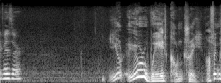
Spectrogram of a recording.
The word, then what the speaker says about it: Visser: Visser, as if it was Zed's. American. Is that what Americans do, is it? I say Vizor.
